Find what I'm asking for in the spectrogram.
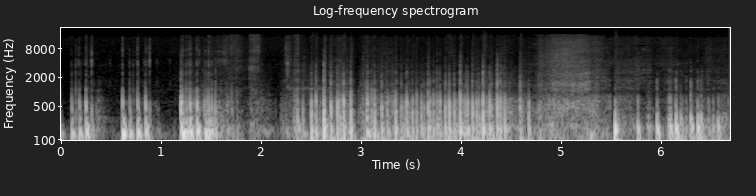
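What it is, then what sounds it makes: Rubber boot. A hand taps over the top opening of a large, hollow red rubber boot with a microphone inside, then fingers tap along its sides. The taps come as rapid, deep, muffled thumps with a hollow, boomy low resonance and almost no high end. Each thump dies away almost instantly.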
